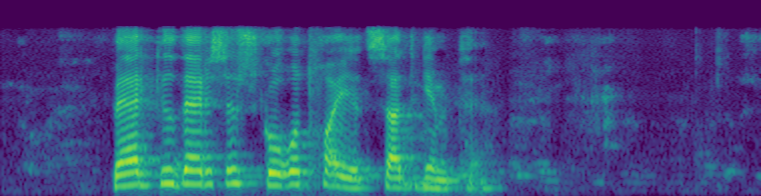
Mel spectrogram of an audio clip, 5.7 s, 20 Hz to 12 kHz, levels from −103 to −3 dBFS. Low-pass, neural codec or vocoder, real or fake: 7.2 kHz; codec, 16 kHz, 6 kbps, DAC; fake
